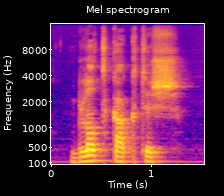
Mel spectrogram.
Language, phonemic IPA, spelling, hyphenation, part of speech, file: Dutch, /ˈblɑtˌkɑk.tʏs/, bladcactus, blad‧cac‧tus, noun, Nl-bladcactus.ogg
- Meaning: a cactus with visible leaves or leaflike stems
